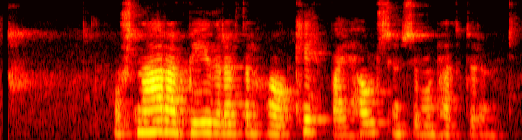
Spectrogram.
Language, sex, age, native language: Icelandic, female, 50-59, Icelandic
